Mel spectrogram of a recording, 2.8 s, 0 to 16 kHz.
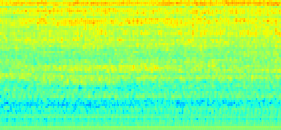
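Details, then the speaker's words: Crash-damaged, rebuilt 2025 Honda Accord, first start: very loud rough idle with constant hiss of escaping air; likely an exhaust leak, air pushing out at one spot. "You guys can hear, it sounds very loud, very, very loud. As if there's like a leak somewhere, like an exhaust leak or something somewhere."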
